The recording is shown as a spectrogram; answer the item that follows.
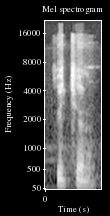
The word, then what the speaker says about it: Fischer: Bueno, es que no sé cómo se pronuncia su apellido, Bobby Fischer. Bobby Fischer. Fischer. Fischer. Fischer. Así como está escrito. Fischer.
